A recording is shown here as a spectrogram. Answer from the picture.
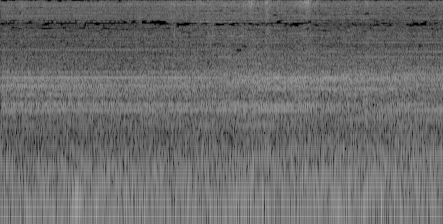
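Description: Steady background hum and hiss with no distinct event, unchanging throughout.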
